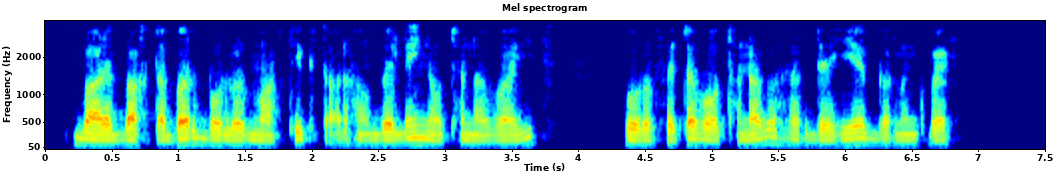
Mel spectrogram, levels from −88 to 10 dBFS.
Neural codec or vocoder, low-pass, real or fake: none; 3.6 kHz; real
